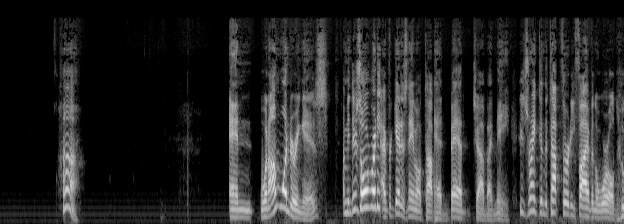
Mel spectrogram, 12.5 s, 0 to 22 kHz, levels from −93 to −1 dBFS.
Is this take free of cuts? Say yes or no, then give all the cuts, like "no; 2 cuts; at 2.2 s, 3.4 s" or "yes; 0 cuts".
no; 4 cuts; at 5.1 s, 6.7 s, 7.6 s, 8.7 s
